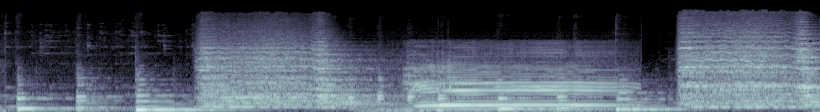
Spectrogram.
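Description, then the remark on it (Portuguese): A cow moos several times in a row, loud, with short calls giving way to long, drawn-out lowing, at a fenced cattle pasture beside the Guadiana River. No one speaks. “Agora sim, a história da vaca.”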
